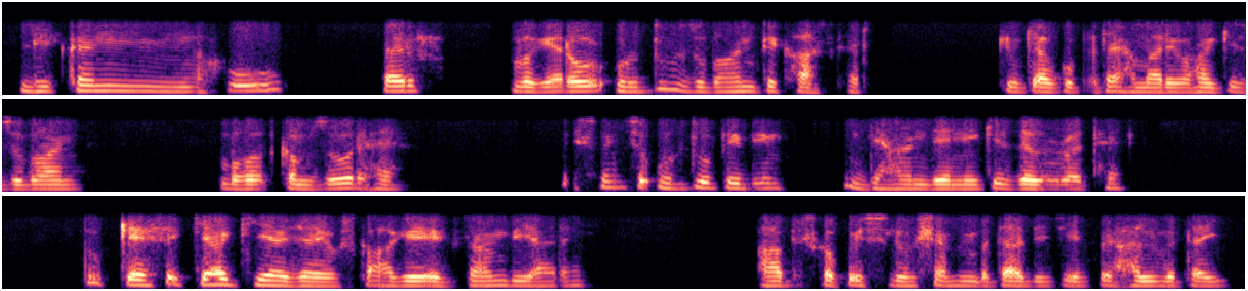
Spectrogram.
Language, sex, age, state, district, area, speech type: Urdu, male, 18-30, Bihar, Purnia, rural, conversation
